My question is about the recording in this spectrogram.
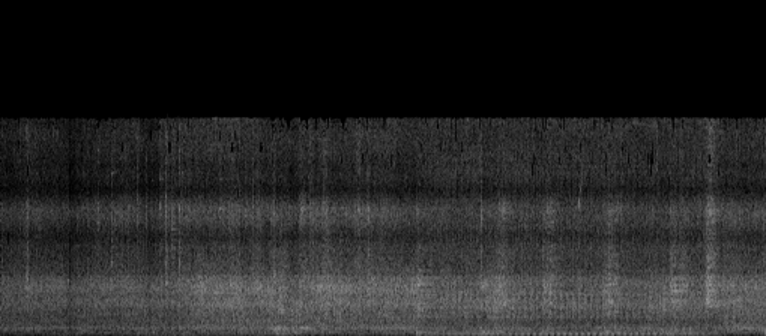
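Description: Caterpillar excavators demolishing a concrete motorway bridge: diesel engines running under load amid a continuous clatter of breaking concrete and debris, with a few sharper knocks. A steady engine drone comes in about halfway through.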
